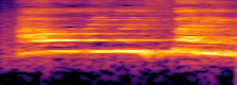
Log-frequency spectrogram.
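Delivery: high, loud roar of hilarity; theatrical, full-voiced roar. A narrator's reading. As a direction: roar it out, pitched right up. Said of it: "we roared".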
